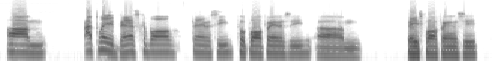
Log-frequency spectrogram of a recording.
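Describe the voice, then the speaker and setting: Speaking fairly slowly with fairly even intonation, a man with a fairly high pitch and an American accent has an ordinary speaking voice, recorded with a dry, close sound and no echo. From US, Delaware County, Pennsylvania. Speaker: podcast co-host. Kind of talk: casual chat.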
